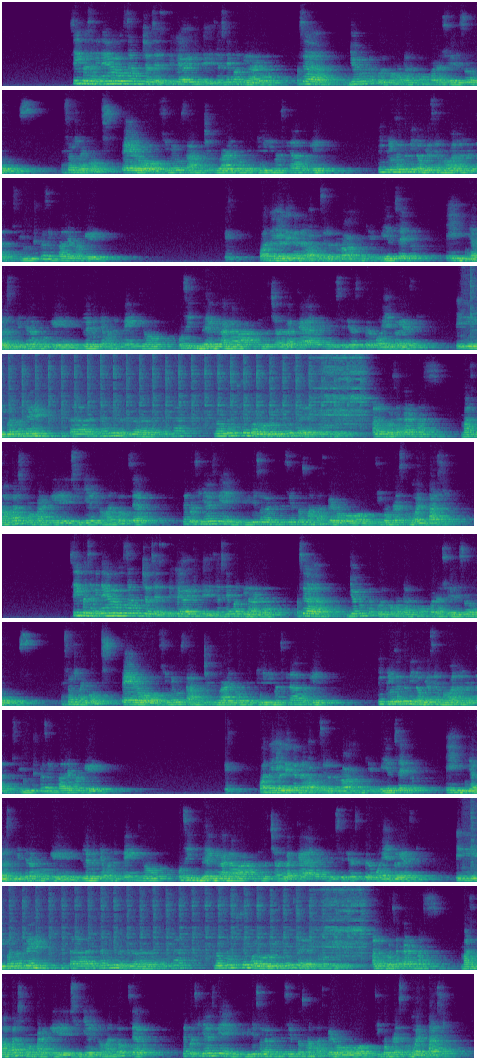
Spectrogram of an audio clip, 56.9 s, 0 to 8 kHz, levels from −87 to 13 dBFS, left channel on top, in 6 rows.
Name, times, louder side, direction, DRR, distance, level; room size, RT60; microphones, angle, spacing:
voice 1, 1.4-5.4 5.9-6.5 6.9-9.8 10.7-11.6 11.9-15.9 17.0-20.9 24.2-27.2 27.9-31.6 32.0-35.2 35.4-36.8 37.6-38.8 39.3-41.6 42.2-44.9 45.4-46.4 47.2-50.3 51.1-54.8 55.1-56.3, right 1 dB, 70° right, -4 dB, 1.1 m, -18 dB
sound 1, 37.7-45.2, left 1 dB, 70° left, 0.9 m, -36 dB
3.7 x 2.8 x 2.7 m, 1.2 s
head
